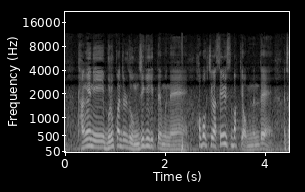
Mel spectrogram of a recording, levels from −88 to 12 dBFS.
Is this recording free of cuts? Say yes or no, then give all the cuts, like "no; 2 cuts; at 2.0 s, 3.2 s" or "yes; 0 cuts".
yes; 0 cuts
